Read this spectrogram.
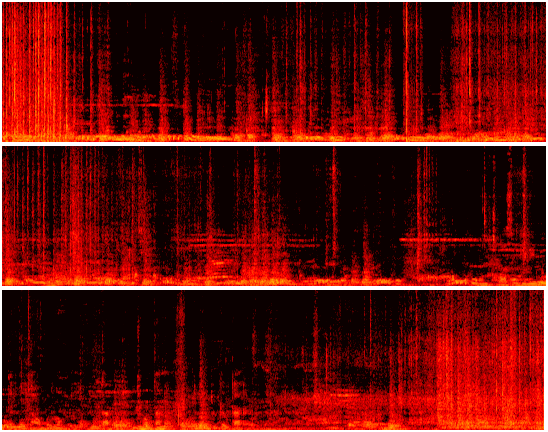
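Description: Pigeons coo steadily.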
